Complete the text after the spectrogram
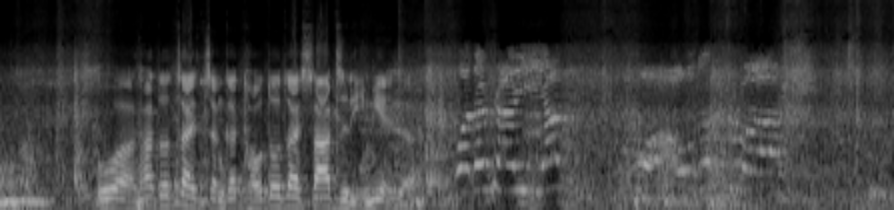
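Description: A young child babbles and chatters close by.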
